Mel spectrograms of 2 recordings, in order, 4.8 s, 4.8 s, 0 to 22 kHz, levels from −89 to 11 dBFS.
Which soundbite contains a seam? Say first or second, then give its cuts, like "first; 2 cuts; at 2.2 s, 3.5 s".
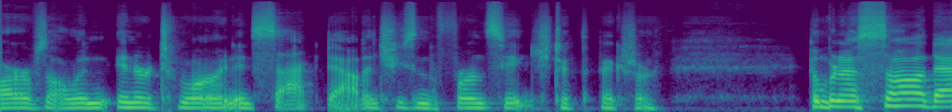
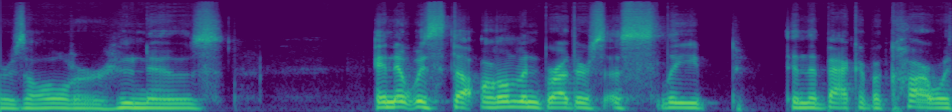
first; 1 cut; at 1.3 s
